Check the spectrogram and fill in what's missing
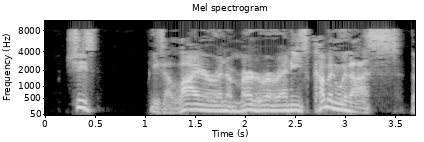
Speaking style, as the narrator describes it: the Martinhale man yelled

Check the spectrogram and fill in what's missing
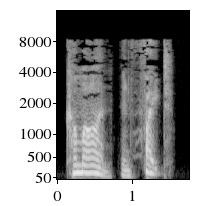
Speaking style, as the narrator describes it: he said brokenly

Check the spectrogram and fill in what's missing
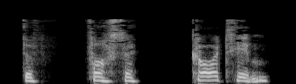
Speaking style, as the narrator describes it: Aulan stammered

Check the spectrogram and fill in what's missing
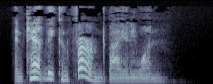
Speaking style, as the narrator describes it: Rhys cut in smoothly

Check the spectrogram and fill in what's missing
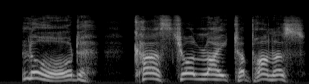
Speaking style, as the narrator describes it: Melisandre called out

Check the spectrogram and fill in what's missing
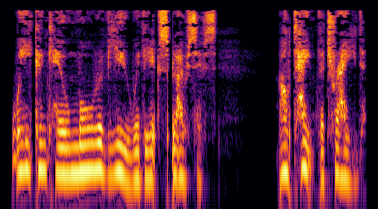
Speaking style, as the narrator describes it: whispers

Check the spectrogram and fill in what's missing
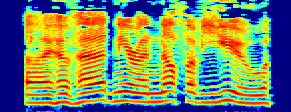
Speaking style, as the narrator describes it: Amelia growls

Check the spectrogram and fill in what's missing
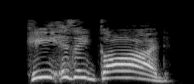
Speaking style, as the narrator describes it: he shouted to the watchers on land

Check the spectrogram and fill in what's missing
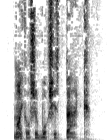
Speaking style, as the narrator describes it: Jophiel murmured

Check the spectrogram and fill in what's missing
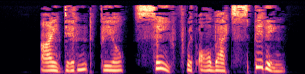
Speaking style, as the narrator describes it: she whispered

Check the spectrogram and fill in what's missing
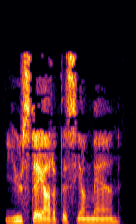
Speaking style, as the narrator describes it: growled Papa

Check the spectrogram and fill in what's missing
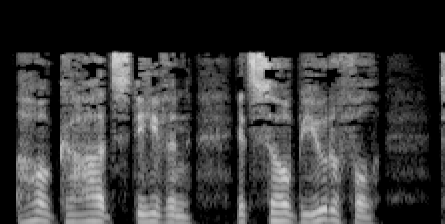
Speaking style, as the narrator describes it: Tessa gasped

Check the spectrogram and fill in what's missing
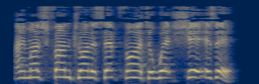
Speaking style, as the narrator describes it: shouted Leaf

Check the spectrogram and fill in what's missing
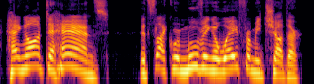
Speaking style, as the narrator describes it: she called out nervously

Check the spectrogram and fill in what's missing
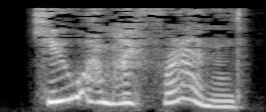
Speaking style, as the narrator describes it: I said, and my voice broke on the word

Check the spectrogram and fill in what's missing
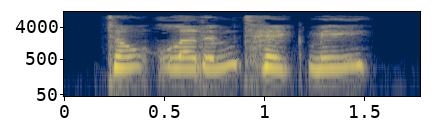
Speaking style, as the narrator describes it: I sobbed again

